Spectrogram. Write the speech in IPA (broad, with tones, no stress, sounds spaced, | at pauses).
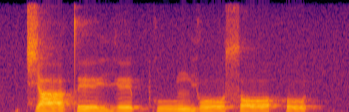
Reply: t͡ɕ aː˧˩ t̪ eː˥˨ j eː˧˥ p̚ k uː˧˥ ŋ j oː˧ s ɔː˧˩ h o˧˩ t̚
